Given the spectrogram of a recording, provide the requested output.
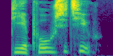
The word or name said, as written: DIAPOSITIVET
